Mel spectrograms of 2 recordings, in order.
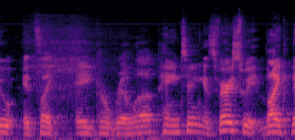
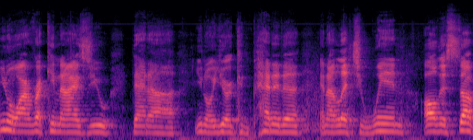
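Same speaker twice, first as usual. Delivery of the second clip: put-on Boston accent, casual relaxed talk; 3 dB louder than usual. Retelling what a competitor said two days later, in a Boston accent impression. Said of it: "this is his Boston accent".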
